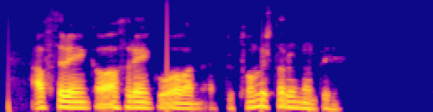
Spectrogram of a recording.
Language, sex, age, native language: Icelandic, male, 50-59, Icelandic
